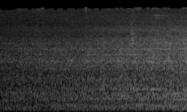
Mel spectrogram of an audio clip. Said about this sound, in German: Der nächste Zug aus Italien, es ist ein Eurocity, der von Mailand kommt, nehmen wir.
